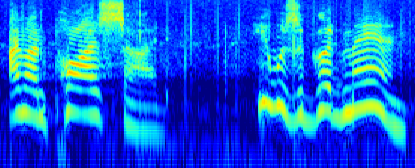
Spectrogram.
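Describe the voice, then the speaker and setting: A defiant, grieving frontier boy with a high, sharp voice. The speech is rustic, emotional American, in old radio Western style, on a slightly noisy 1950s recording. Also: very animated, a little slow, exaggerated voice. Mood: bitter defiance.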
